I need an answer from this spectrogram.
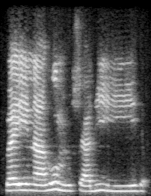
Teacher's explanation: Alasannya karena mim sukun bertemu dengan shin, cara membacanya jelas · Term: Idhar syafawi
